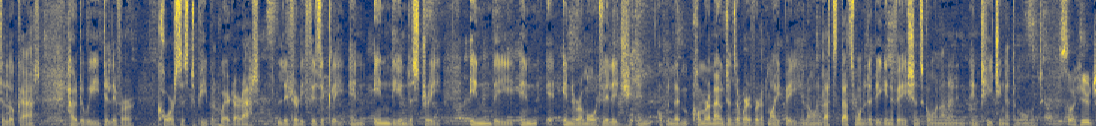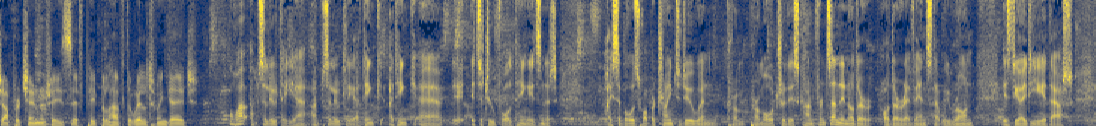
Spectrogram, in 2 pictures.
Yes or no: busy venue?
yes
